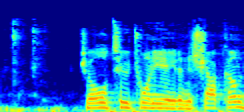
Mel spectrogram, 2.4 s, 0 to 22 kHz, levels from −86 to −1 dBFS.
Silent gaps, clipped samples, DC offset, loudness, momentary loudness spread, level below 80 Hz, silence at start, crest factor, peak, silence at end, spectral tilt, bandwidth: none; under 0.1%; under 0.1%; -24 LUFS; 17 LU; -44 dBFS; 0 s; 12 dB; -14 dBFS; 0 s; -4.5 dB/octave; 11.5 kHz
